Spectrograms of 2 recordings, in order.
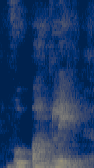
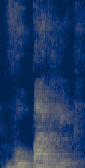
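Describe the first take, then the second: First: The word ends in a clear 'ay' vowel. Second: The final vowel is dropped, like parle. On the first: The speaker calls it right. "como si fuera con un acento aquí" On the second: The speaker calls it wrong. "No podemos decir vous parlez"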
